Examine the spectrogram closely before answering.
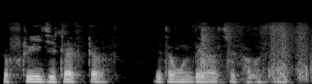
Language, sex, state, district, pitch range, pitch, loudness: Bengali, male, West Bengal, North 24 Parganas, 110-120 Hz, 115 Hz, -21 LUFS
